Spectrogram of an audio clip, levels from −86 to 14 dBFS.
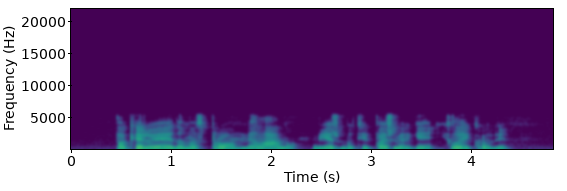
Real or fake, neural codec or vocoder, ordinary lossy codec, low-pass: real; none; Opus, 64 kbps; 5.4 kHz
